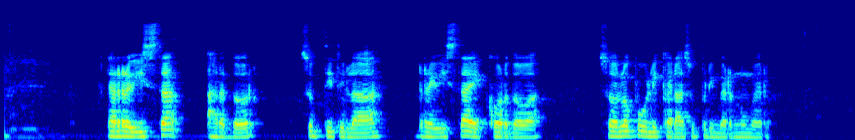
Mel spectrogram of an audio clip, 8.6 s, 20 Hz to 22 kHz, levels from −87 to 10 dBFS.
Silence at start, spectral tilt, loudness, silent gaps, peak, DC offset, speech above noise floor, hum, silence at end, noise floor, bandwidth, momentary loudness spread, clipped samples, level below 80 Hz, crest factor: 0.05 s; -6 dB/octave; -33 LUFS; none; -12 dBFS; under 0.1%; 46 dB; none; 0.85 s; -78 dBFS; 11.5 kHz; 13 LU; under 0.1%; -72 dBFS; 22 dB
